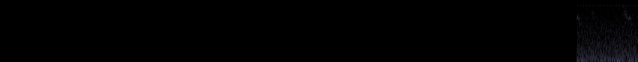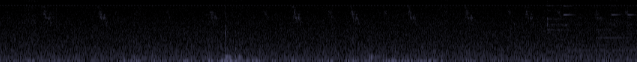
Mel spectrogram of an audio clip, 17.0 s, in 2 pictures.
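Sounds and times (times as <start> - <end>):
small birds chirping: 7.7 - 17.0
steady hiss: 7.7 - 17.0.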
